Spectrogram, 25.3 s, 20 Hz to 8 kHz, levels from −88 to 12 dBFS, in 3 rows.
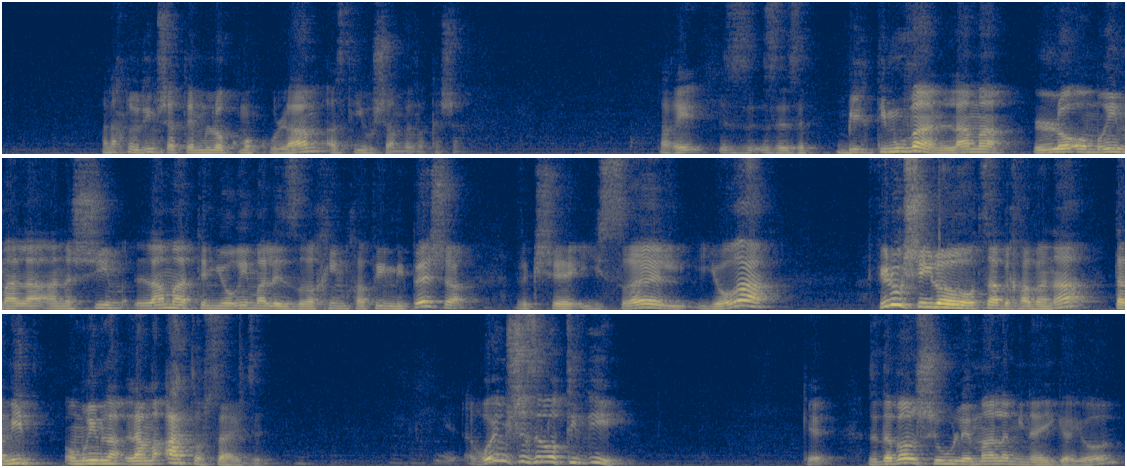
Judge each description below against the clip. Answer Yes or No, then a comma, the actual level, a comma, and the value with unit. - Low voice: Yes, low, 130 Hz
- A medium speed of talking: No, slow, 130 wpm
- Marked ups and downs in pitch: Yes, wide, 5.8 semitones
